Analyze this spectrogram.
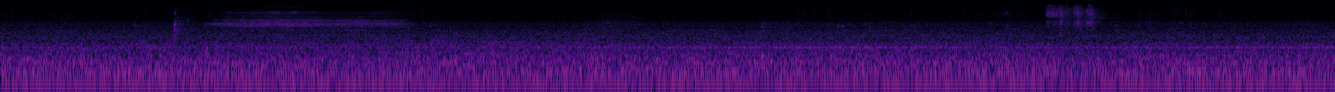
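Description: A woman slurps noodles close to a microphone.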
